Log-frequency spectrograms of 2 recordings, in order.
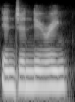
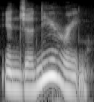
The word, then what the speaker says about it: engineering: right now you're looking to find out which syllable should be higher and longer so it's not engineering it's engineering so remember to feel the rhythm of that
